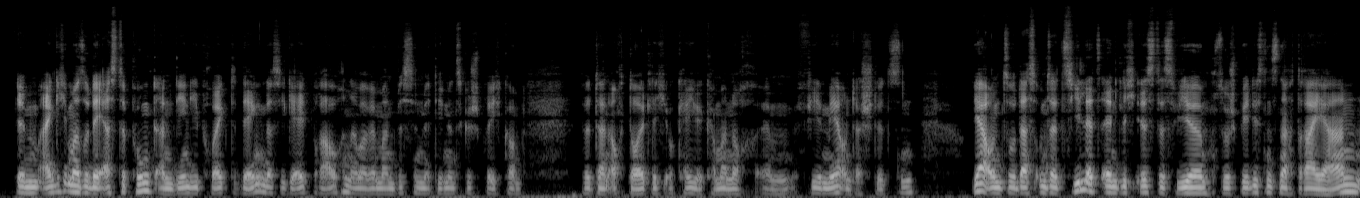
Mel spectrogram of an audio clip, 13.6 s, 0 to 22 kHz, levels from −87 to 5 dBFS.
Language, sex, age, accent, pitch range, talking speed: German, male, 30-49, German, 105-115 Hz, 235 wpm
